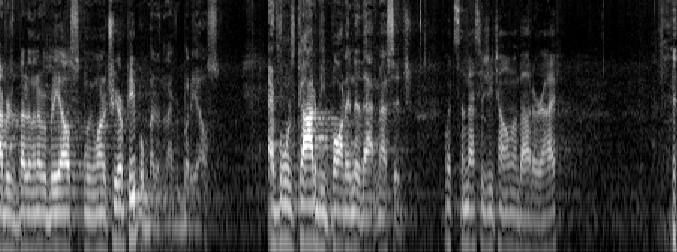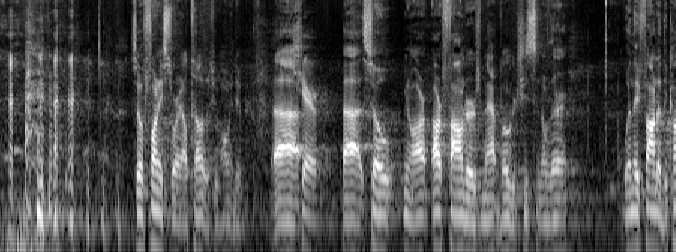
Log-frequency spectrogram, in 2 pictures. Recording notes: lively session from FreightWaves LIVE: Chicago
